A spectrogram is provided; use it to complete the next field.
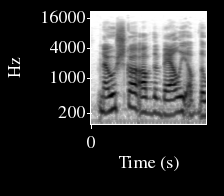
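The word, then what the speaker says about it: Nausicaä: And I might pronounce it different than you, but I just took the pronunciation from the movie because I watched it in Japanese. That's fair. So it's Nausicaa of the Valley of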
